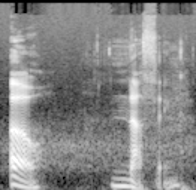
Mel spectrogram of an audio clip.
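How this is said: It is said in a sassy, pointed tone. Something is actually wrong. "I'm not like a sassy lady where I'm like oh nothing"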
